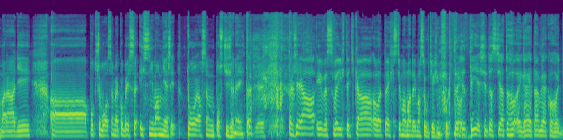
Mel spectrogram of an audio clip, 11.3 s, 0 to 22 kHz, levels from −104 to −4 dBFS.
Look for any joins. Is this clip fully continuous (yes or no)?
no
